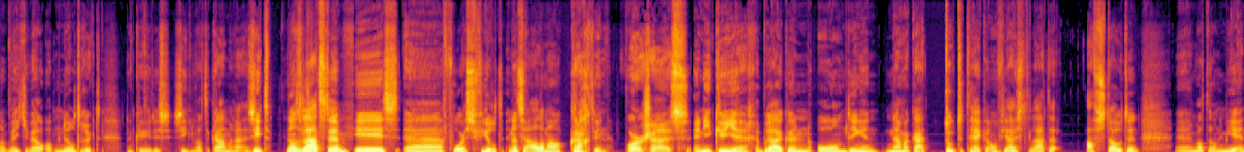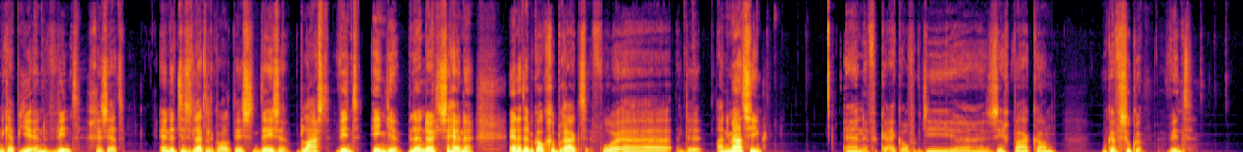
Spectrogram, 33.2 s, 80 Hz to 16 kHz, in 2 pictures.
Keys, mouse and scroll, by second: 1.7 KP_0, 3.7 shift+s, 4.7 shift+a, 16.2 click, 16.9 click, 17.4 middle click.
